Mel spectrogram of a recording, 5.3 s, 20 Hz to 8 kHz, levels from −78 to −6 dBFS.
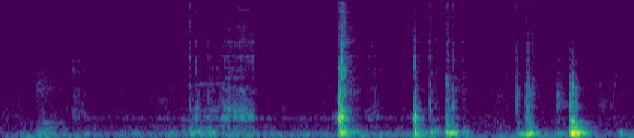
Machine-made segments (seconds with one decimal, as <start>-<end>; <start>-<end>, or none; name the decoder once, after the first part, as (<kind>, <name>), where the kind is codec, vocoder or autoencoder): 0.7-3.9 (vocoder, HiFi-GAN)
